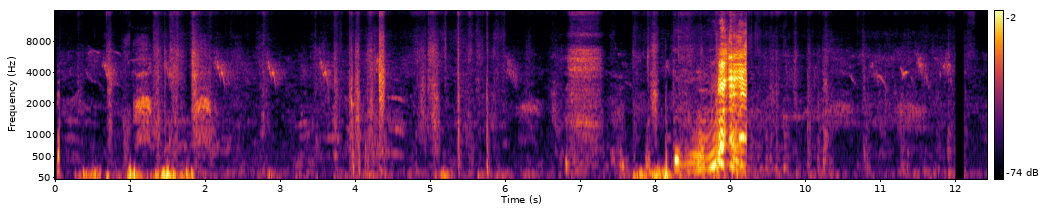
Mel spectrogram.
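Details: Goats mating on a farm, a small goat mating for the first time. A loud, wavering, quavering bleat comes near the end, among men talking in Punjabi, scattered knocks and rustling.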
